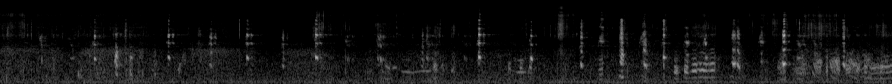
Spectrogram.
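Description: Flock of hens clucking softly while feeding on scattered grain, with many quick ticks of beaks pecking at the ground and short clucks scattered throughout.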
